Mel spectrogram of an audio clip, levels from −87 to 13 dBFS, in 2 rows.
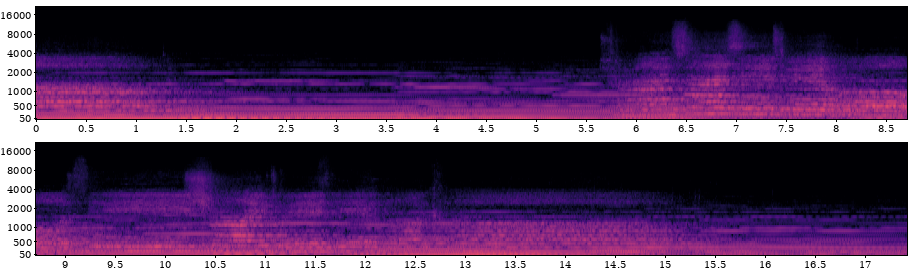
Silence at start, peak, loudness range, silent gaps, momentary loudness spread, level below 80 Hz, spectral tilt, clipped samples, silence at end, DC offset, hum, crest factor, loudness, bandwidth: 0 s; -18 dBFS; 3 LU; none; 9 LU; -38 dBFS; -7.5 dB/octave; under 0.1%; 0 s; under 0.1%; none; 14 dB; -36 LUFS; 10 kHz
